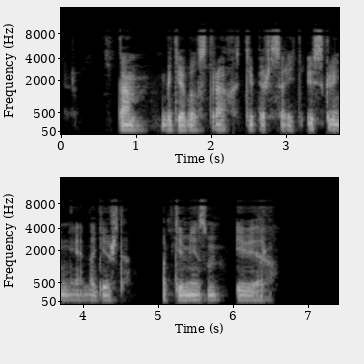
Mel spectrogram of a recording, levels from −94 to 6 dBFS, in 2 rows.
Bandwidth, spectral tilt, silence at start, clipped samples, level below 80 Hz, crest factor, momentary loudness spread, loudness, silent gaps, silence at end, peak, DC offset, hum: 9.6 kHz; -3.5 dB/octave; 0.15 s; under 0.1%; -56 dBFS; 24 dB; 11 LU; -30 LUFS; 4.90-5.05 s; 0.85 s; -6 dBFS; under 0.1%; none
